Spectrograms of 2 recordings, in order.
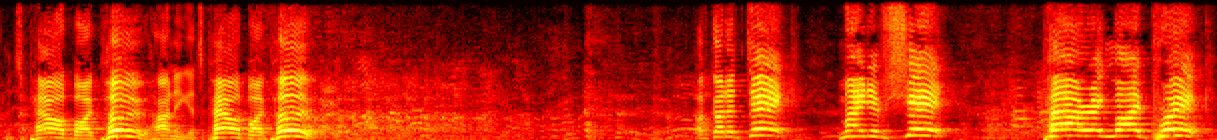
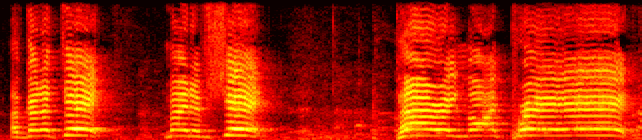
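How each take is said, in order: First: Loud, high sing-song bragging; gleeful shouted boast. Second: High, loud yell, slowing on the end; gleeful yell. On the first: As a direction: crow it like a proud idiot. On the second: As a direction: bellow it with childish glee. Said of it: "glee from yelling". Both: Retold or imitated.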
